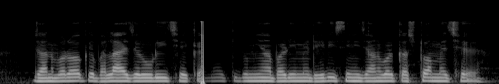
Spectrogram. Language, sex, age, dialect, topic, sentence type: Maithili, male, 25-30, Angika, agriculture, statement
